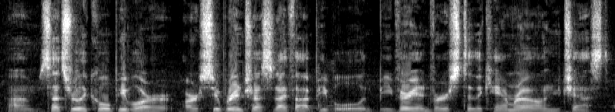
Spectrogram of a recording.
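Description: A man's voice: lowish voice, level tone, fairly quick. A middle-aged man, a reseller who hosts a vlog, narrating over his footage in a laid-back, conversational way.

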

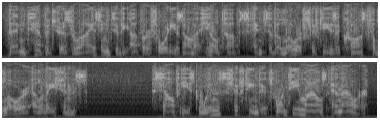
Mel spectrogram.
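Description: A synthetic man's voice, extremely bright and crisp-edged, reads a weather forecast like an automated radio announcer. The delivery is formal and measured, at a medium pitch. A faint hum runs under the radio broadcast. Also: poor audio. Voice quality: synthetic text-to-speech voice. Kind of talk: scripted weather forecast reading.

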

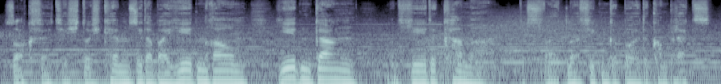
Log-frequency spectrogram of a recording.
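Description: An actor as the solemn narrator of a suspense audio drama, reading scripted narration. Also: male voice, deep voice, normal speed, hardly any pauses, over loud music, close to an everyday voice. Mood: solemn, suspenseful. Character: solemn male narrator of an icy thriller.

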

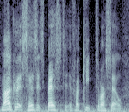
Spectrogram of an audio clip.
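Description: An actor playing an eccentric, shifty older British man in a video game, gruff and colloquial as he swings between cajoling and muttering. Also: on the high side, expressive, normal speed, bright, forceful tone, a little hiss or hum. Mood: flustered, muttering. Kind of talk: video game cutscene acting.

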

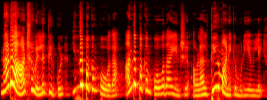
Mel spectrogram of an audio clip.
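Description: A woman storyteller narrating a scripted moral tale in a dramatic, expressive manner. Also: sits high, brisk.

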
